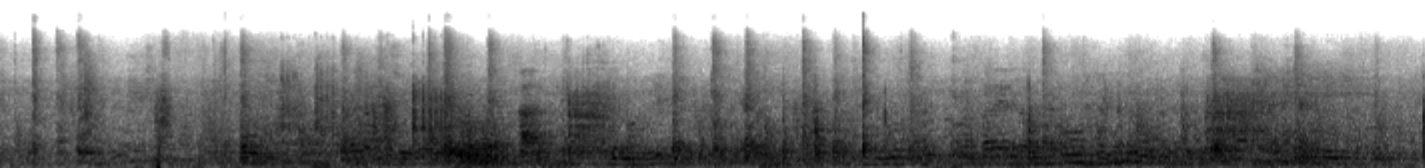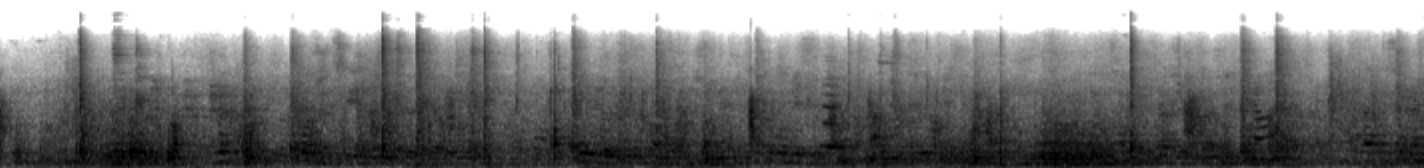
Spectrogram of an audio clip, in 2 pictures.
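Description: Several adults murmur and talk quietly nearby.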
